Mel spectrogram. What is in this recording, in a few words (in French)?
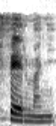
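"fermani", Corsican, Gravona (sud); ils/elles restent; Corse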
